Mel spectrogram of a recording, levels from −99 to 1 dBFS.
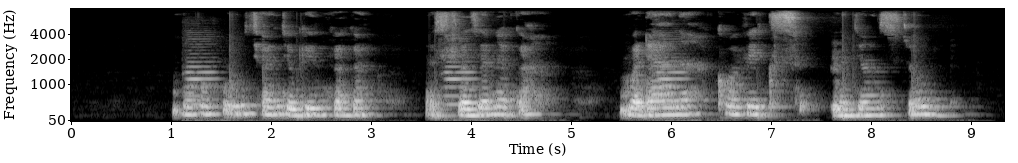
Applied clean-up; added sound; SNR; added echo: none; Wind instrument, woodwind instrument; 16 dB; reverberation time 0.7 s.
